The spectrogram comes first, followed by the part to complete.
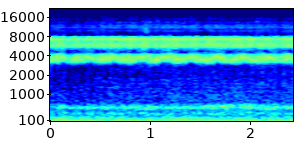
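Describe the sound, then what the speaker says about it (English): Crickets chirp outside in The Darkside Detective video game, a steady, unbroken high trill over a low background hum, even and continuous with no voices. "There's a chirping sound from over here. Crickets, maybe?"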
